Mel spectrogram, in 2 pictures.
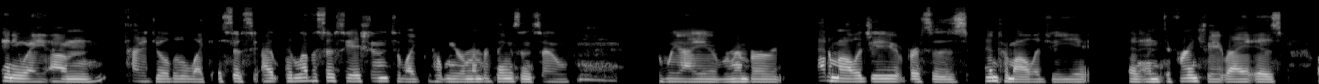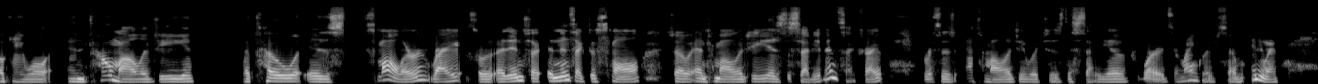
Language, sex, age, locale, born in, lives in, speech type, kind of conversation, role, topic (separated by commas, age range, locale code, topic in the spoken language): English, female, 55-59, en-US, United States, United States, conversation, advice, user, How can I maintain and deepen the joy I feel from reconnecting with nature?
